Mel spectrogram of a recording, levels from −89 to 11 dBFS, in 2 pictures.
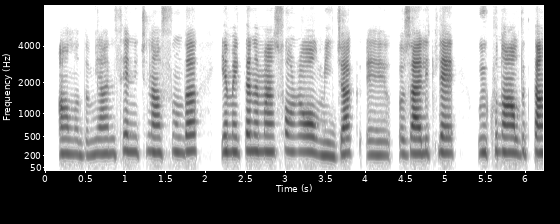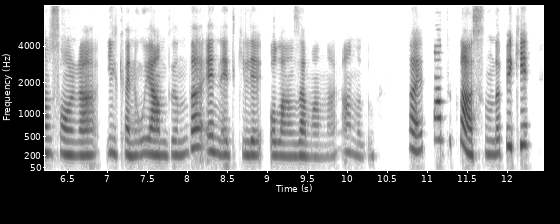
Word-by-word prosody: Anladım. 220 -2 -5
Yani, 225 0 -5
senin 265 +3 -5
için 250 +1 -12
aslında 245 +2 +1 0.3
yemekten 255 +1 0
hemen 255 -1 +1
sonra 255 0 -5
olmayacak. 225 -2 +1
Eee, 210 -1 -8
özellikle 230 +1 +3 0.3
uykunu 245 +1 +2
aldıktan 235 0 +5
sonra 210 -3 -2
ilk, 230 -2 -10
hani, 205 -2 0
uyandığında 215 +5 0
en 260 -5 +1
etkili 210 0 -5
olan 195 -2 -5
zamanlar. 185 -2 -7
Anladım, 195 -4 -14 0.4
gayet 280 -2 +1
mantıklı 445 -2 +3
aslında. 220 0 +3
Peki, 360 +2 +2
230 Hz, 125 wpm, -24 LUFS, 210-255 Hz, 0.4 s, aldıktan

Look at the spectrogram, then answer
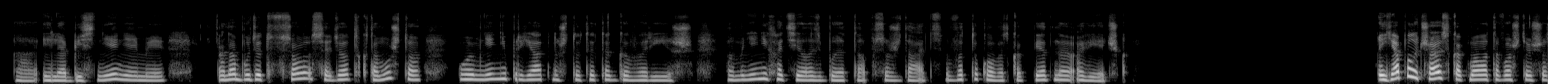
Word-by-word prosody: а, 170 -3 -4
или 185 -1 +2
объяснениями, 190 +1 -1 0.5
она 220 +4 +4
будет 225 0 +2
всё 265 +3 0
сойдет 220 -1 -1
к - - -11
тому, 210 +6 0
что: 225 -7 -2 0.4
"Ой, 235 -1 +3
мне 225 +2 +1
неприятно, 225 -3 -1
что 210 +1 -6
ты 215 - -3
так 210 0 -4
говоришь, 190 -2 -3 0.3
а 210 - -3
мне 210 +4 -1
не 255 0 +1
хотелось 205 -5 -1
бы 190 +1 -3
это 185 0 -3
обсуждать". 185 -1 -6
Вот 220 +2 -4
такое 230 -5 -1
вот, 180 0 -5
как 180 0 -6
бедная 210 -1 0
овечка. 180 -4 -4 2.5
И - - +8
я 245 +7 +8
получаюсь 295 -4 +6
как 215 -2 0
мало 220 +1 +5
того, 215 -1 -1
что 215 - -4
ещё 205 0 -2
210 Hz, 145 wpm, -24 LUFS, 190-230 Hz, 2.5 s, И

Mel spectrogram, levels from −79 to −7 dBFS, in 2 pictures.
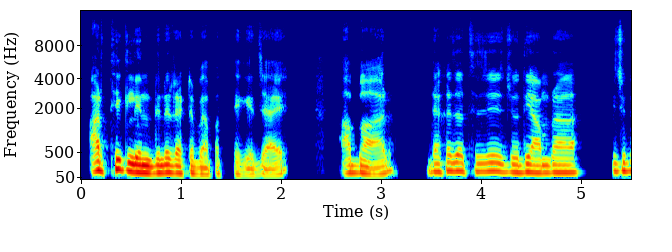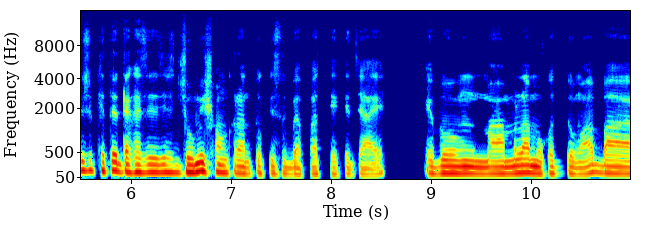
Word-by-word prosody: আর্থিক 160 +3 +2
লেনদেনের 120 0 +4
একটা 110 0 -4
ব্যাপার 95 -1 -7
থেকে 90 -2 -8
যায়। 85 +2 -4 0.7
আবার 110 -4 -2 0.5
দেখা 135 +2 -2
যাচ্ছে 140 -2 -3
যে 140 - 0 0.2
যদি 125 +1 0
আমরা 120 +2 -2 0.5
কিছু, 135 +1 -4
কিছু 150 0 +1
ক্ষেত্রে 145 +1 +2
দেখা 125 0 +3
যায়, 125 0 +3
যে - - +3 0.2
জমি 130 +3 +7
সংক্রান্ত 110 -5 -1
কিছু 105 -1 -6
ব্যাপার 95 +1 -5
থেকে 95 0 -8
যায় 90 -1 -4 0.5
এবং 110 +2 +3 0.4
মামলা-মোকদ্দমা 105 -1 +1 0.2
বা 110 -1 +2
110 Hz, 145 wpm, -21 LUFS, 100-125 Hz, 0.7 s, জমি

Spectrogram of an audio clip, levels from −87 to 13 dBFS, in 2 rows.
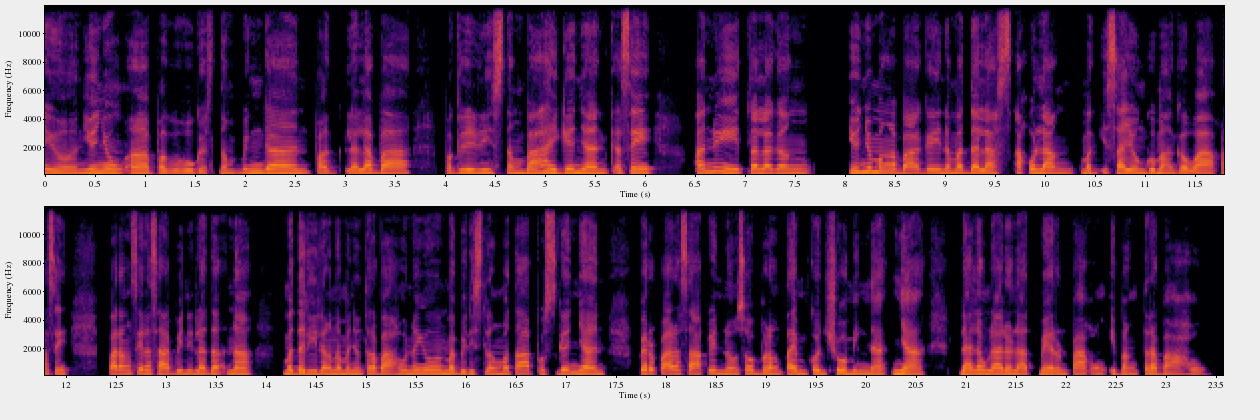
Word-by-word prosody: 'yon, 200 -2 -1
yun 255 +3 +2
yung, 255 -3 +1
ah, 210 -1 +3
paghuhugas 205 -1 -2
ng 205 +2 -4
pinggan, 250 -1 +2
paglalaba, 240 +3 0 0.3
paglilinis 225 -1 0
ng 225 -1 -1
bahay, 245 +2 +3
ganyan. 230 -2 +2
Kasi 265 +2 0 0.4
ano, 270 +3 0
eh, 255 -5 +1
talagang 245 +1 0 0.3
yun 280 +2 +2
yung 290 - +3
mga 275 -1 0
bagay 235 -1 0
na 230 - -1
madalas 215 -2 +1
ako 245 +2 +1
lang 230 -1 +2 0.2
mag-isa 230 0 0
yung 225 -1 +1
gumagawa. 200 -2 +1
Kasi 245 +3 -4 0.4
parang 255 0 +2
sinasabi 245 -4 0
nila 220 0 0
da 225 +1 +1
na, 215 -2 +1 0.3
"Madali 225 -1 +2
lang 220 -1 +1
naman 215 0 0
yung 215 - -3
trabaho 220 0 0
na 265 - 0
'yon, 265 -1 +1
mabilis 210 -4 0
lang 215 -1 -2
matapos." 250 +2 -1
ganyan. 240 -3 +1 0.3
Pero 275 0 +1
para 255 -3 +1
sakin 225 0 0
'no, 210 0 -1
sobrang 225 -1 0
time 230 -1 +1
consuming 225 -2 +1
na 190 -1 0
niya, 220 -2 +3 0.4
lalong-lalo 230 -2 +3
na 230 0 +1
at 230 - -24
meron 215 -2 0
pa 215 0 0
akong 215 0 -7
ibang 210 -2 -4
trabaho. 190 -5 -2
230 Hz, 155 wpm, -22 LUFS, 215-245 Hz, 0.4 s, ah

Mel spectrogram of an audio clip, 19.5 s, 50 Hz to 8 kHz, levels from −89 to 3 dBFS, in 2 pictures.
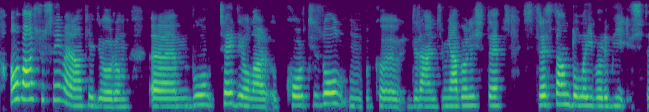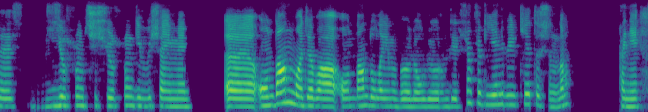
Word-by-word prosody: Ama 410 +1 +6
ben 395 0 +10
şu 390 - -7
şeyi 380 0 -6
merak 230 -8 0
ediyorum: 200 -3 -2 0.4
Emm, 210 0 +1
bu 250 -1 -1
şey 280 -2 +2
diyorlar, 205 -5 0 0.3
kortizol 245 +3 +1
ım 210 -3 -10
ıkı 205 -1 -5 0.2
direncim. 210 0 -4
Ya, 220 0 +1
böyle, 230 0 0
işte 230 0 -3 0.3
stresten 245 0 +1
dolayı 230 -1 +1
böyle 225 0 0
bir 220 -2 -7
işte 210 +1 -5
ş 205 - -22 0.4
yiyorsun, 225 +2 -3
şişiyorsun 220 0 -6
gibi 215 -1 -6
bir - - -5
şey 215 -1 -3
mi, 205 0 -2 0.6
eee, 205 -1 +5
ondan 240 +7 +7
mı 290 -5 +2
acaba, 210 -3 +5
ondan 215 +3 -1
dolayı 215 -2 -3
mı 200 -1 -9
böyle 200 0 -1
oluyorum 195 0 -4
diye 205 0 -5
düşünüyorum. 300 +9 -9
Çünkü 260 -3 -6
yeni 255 +1 -2
bir 250 0 -5
ülkeye 265 +1 -2
taşındım, 230 -1 -6 0.7
hani, 205 -1 -2
220 Hz, 140 wpm, -21 LUFS, 205-245 Hz, 0.7 s, ben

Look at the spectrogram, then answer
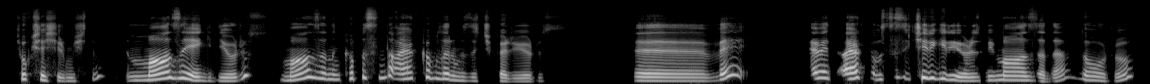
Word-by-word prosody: Çok 240 0 -2
şaşırmıştım. 175 - -5 0.2
M 180 - -9
mağazaya 235 - +6
gidiyoruz, 165 - -5
mağazanın 235 - +1
kapısında 300 +4 -3
ayakkabılarımızı 255 - -1
çıkarıyoruz. 145 -1 -7 0.7
Iıı, 165 -2 +1
ve 245 - +4 0.8
Evet, 295 +1 +3 0.2
ayakkabısız 275 +3 +2
içeri 300 +2 +2
giriyoruz 185 -10 +1
bir 195 - -4
mağazada, 195 - -1
doğru. 190 - -4
200 Hz, 95 wpm, -22 LUFS, 165-270 Hz, 0.8 s, mağazaya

